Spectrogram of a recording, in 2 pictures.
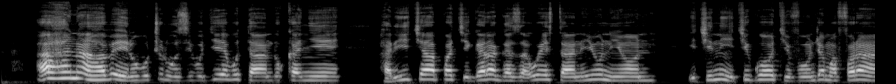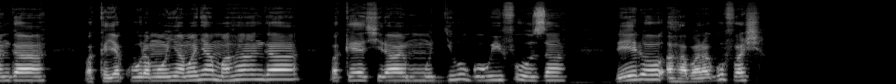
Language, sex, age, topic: Kinyarwanda, male, 25-35, finance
